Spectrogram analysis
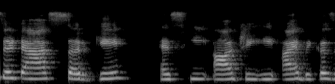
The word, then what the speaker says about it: Sergei: We pronounce it as Sergei, Sergei, because it's a what you call as Russian name.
